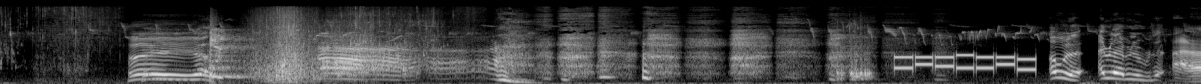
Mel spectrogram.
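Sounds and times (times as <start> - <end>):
falling cartoon vocal sound: 3.0 - 5.4.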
